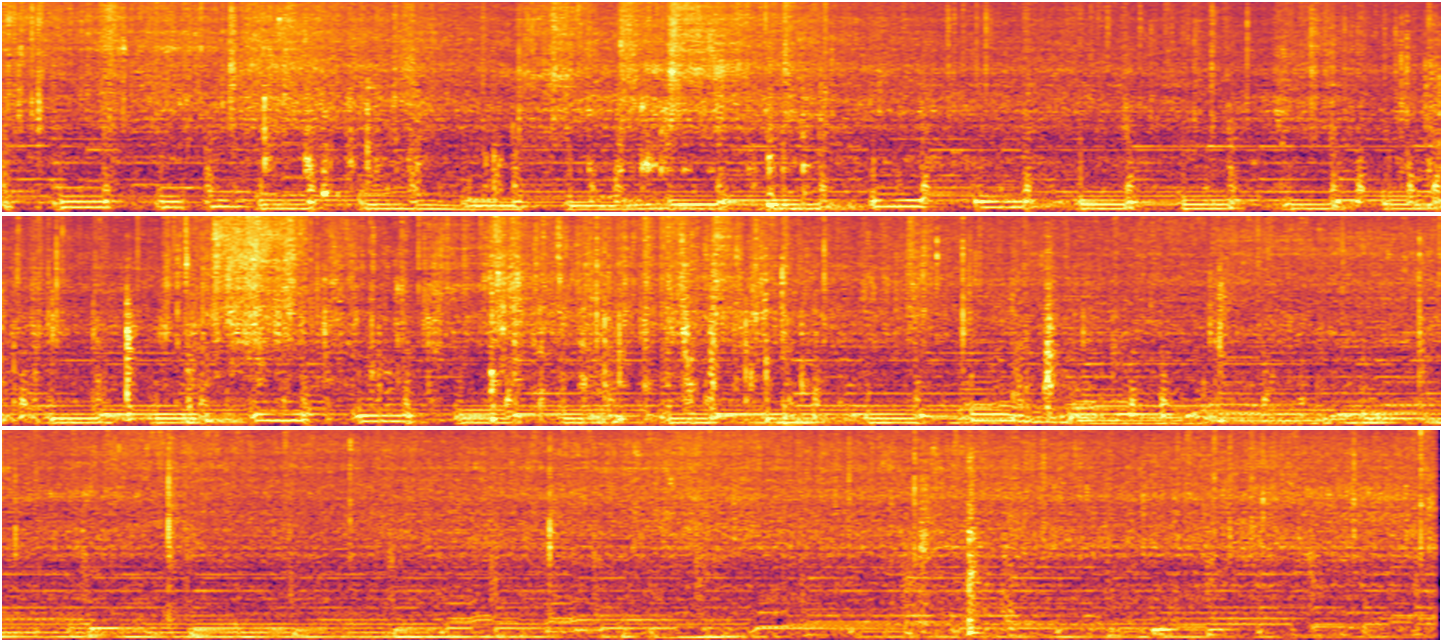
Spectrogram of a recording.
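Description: Chopped onion and shrimp frying in a tiny stainless steel pan on a miniature burner, stirred with chopsticks: a steady sizzle that flares louder a few times, most strongly about eleven seconds in.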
